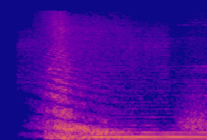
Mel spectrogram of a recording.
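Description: A whoosh sound effect that sweeps downward in pitch and settles into a low, steady musical drone. This is the opening sting of a channel logo animation.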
